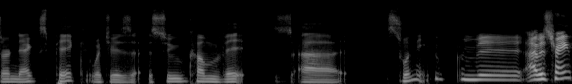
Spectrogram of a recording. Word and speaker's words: Sukhumvit: our uh was our next pick which is suum vit uh swimming I was trying to hear them pronounce it in the song and honestly it sounded like stupid was GNA say the same thing stupid yeah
